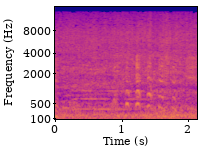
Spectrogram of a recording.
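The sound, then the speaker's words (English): A car with either a V10 or a V8 engine drives along, its motor giving a steady, continuous low rumble with faint higher tones drifting above it. “This either has a V10 or a V8 in it. It's one of the two.”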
